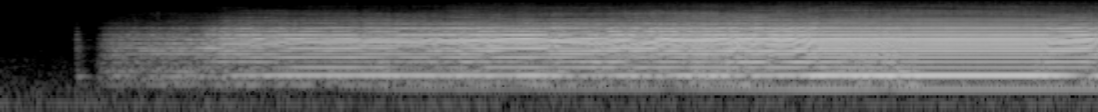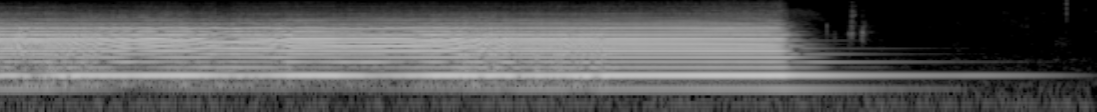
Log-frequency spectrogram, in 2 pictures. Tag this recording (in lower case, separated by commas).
musical instrument, bowed string instrument, music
